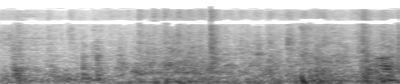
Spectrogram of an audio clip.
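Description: Racing pigeons cooing in a small wooden loft, with a single knock about one and a half seconds in.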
